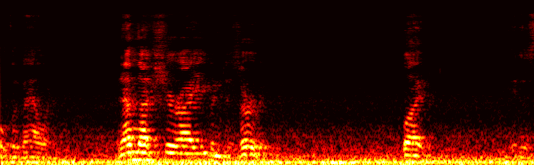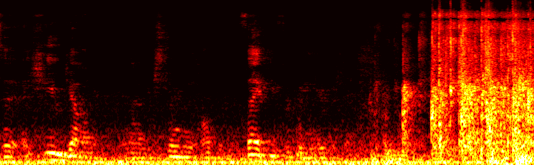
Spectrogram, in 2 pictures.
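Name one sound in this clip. An elderly woman speaks calmly.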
